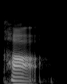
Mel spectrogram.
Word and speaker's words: Kaa: Well, if this one says here, Kaa, the snake is meant to be Kaa, K-A-R, but to me it's still Kaa, not Kaa. – So can you repeat that again? – So so the Kaa is spelt K-A-A. – Yes. – But it says the pronunciation is K-A-R. – Yes. – Car. But then ka. Ka? I don't know. – Yeah, okay. There's a very slight distinction.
